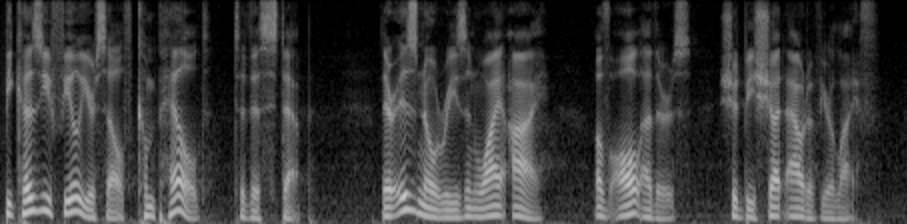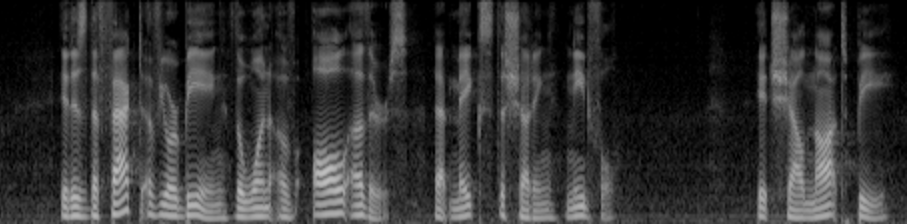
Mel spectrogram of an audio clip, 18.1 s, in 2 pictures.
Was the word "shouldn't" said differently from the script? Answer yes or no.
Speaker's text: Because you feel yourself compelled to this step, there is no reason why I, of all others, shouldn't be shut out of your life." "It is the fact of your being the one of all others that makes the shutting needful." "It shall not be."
yes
